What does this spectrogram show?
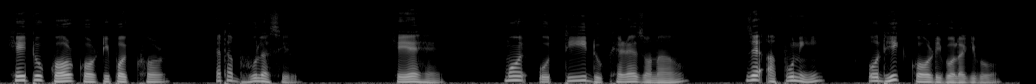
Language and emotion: Assamese, sad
